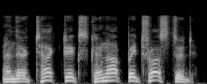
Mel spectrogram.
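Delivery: loud, high battle shout. Acted. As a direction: bellow it across the field.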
